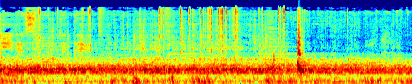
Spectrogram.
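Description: Steady wind rush and road noise on a handheld camera microphone during a bicycle ride, with a woman talking over it and one sharp click about three seconds in.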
